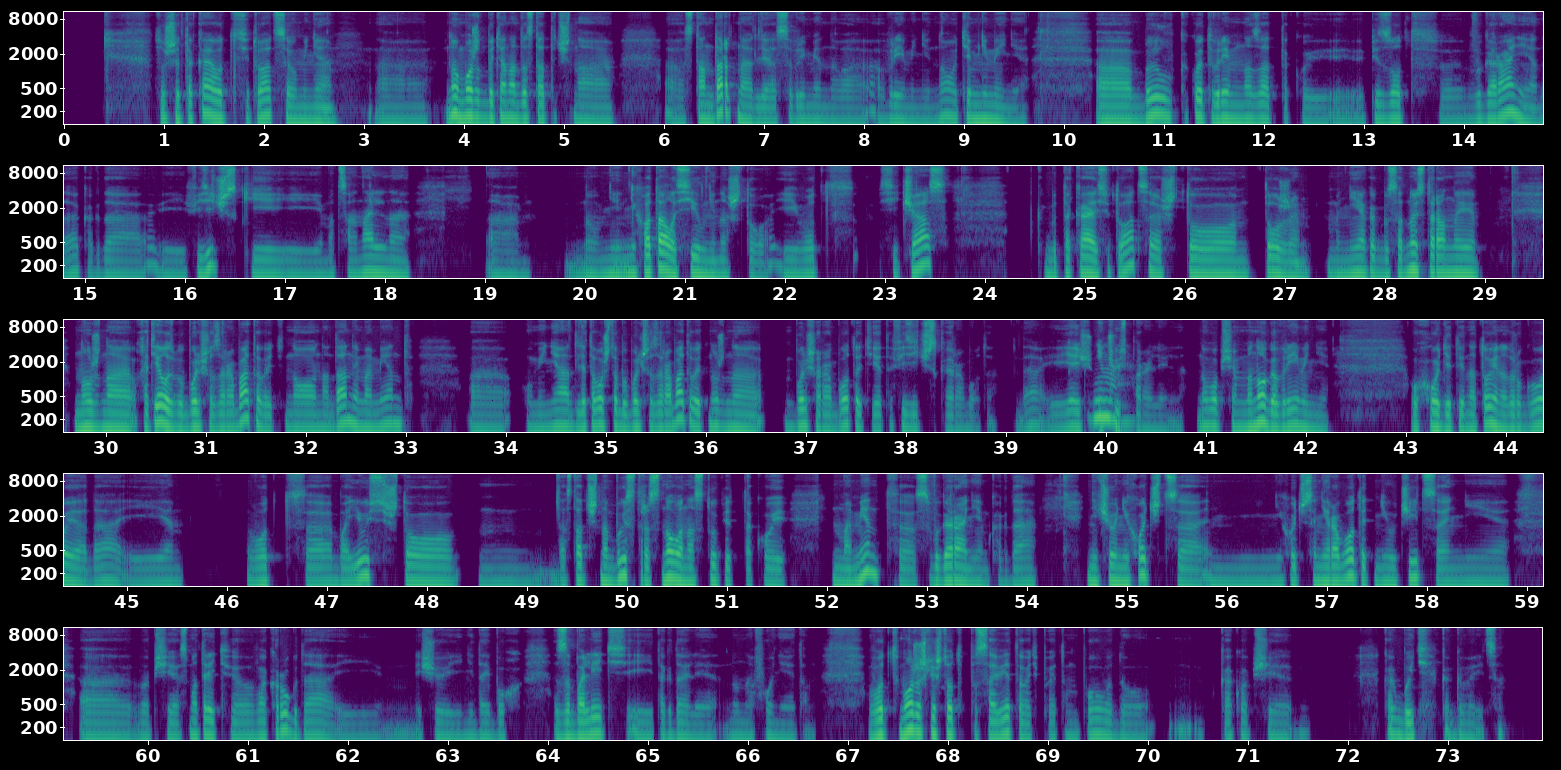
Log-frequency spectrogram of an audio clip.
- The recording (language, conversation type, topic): Russian, advice, Как справиться со страхом повторного выгорания при увеличении нагрузки?
- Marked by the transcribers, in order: none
